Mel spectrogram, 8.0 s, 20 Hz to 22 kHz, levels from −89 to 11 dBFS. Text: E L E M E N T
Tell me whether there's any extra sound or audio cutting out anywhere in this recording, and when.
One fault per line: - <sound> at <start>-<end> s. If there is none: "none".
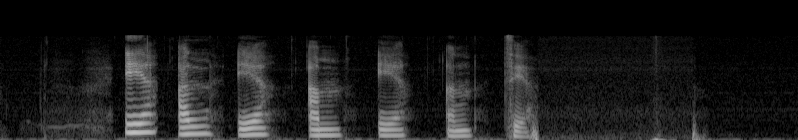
- whoosh at 6.5-6.8 s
